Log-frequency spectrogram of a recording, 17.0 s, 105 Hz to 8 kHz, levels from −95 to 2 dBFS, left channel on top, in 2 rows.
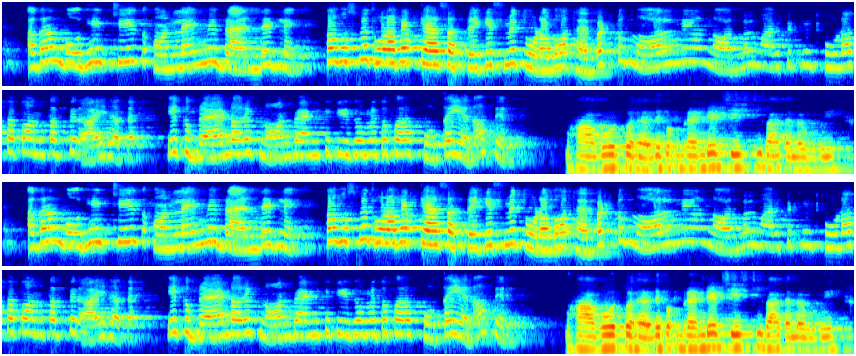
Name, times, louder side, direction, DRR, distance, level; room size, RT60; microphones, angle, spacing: voice 1, 0.3-2.9 3.2-9.9 10.2-13.6, equal, 5° right, 5 dB, 2.8 m, -29 dB
voice 2, 14.2-16.9, right 2 dB, 60° right, 7 dB, 1.8 m, -23 dB
30.0 x 17.5 x 6.7 m, 0.67 s
head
